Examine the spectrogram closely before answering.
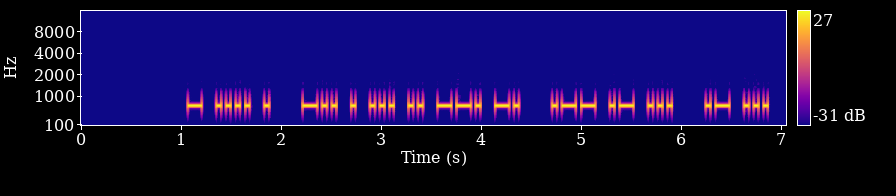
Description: Morse code, heard as a keyed tone, about 25 wpm, 700 Hz. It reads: THE DESIGN WAS AS
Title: Sentences from Top 1000 Words - Review Part 5 - 25wpm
